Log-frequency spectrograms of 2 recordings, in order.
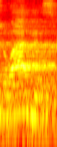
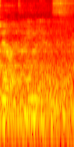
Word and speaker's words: gelatinous: yeah, I had no idea that gelatinous was not gelatinous.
